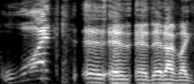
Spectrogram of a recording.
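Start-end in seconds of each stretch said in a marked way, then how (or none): 0.0-0.7 high-pitched mock yell of disbelief; incredulous high squawk, no real volume; retold yell. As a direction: shoot the word up high, imitating a shocked friend. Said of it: "you yell out".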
